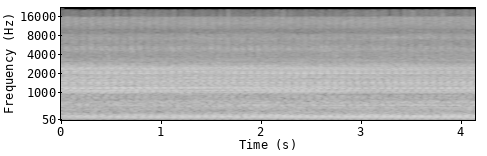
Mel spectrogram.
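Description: Low, uneven diesel idle with an irregular lumpy beat, roughly two to three pulses a second, that never settles; rough-running engine.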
